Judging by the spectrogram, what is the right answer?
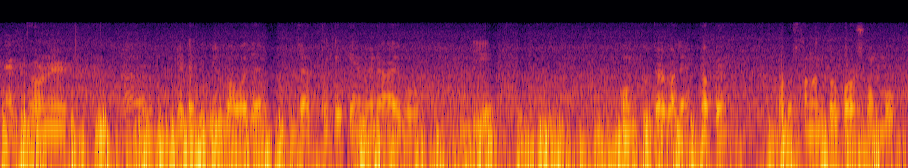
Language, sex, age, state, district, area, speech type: Bengali, male, 18-30, West Bengal, Kolkata, urban, spontaneous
